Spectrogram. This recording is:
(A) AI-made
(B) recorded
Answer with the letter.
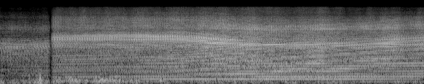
B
